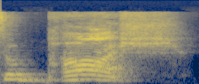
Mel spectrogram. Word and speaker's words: Subhash: It is Subhash. Bhash. Subhash. Yeah. More stress on the second ba.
